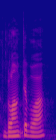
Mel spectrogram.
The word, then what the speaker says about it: Blanc de Bois: That is not how you say that. – Okay, how do you say it? How do you say it? – That is Blanc de Bois, Syrah, Merlot, and Caminera, New York.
